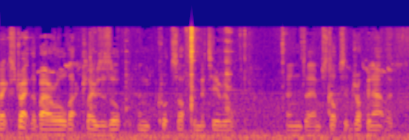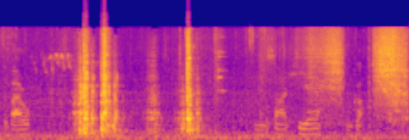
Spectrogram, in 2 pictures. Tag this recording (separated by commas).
Speech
